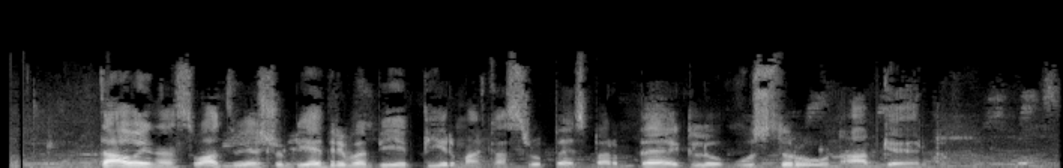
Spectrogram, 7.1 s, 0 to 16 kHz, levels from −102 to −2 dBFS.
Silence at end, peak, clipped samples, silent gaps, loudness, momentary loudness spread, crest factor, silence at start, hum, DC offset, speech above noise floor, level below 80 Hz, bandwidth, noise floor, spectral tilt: 0.15 s; -2 dBFS; under 0.1%; none; -24 LUFS; 20 LU; 22 dB; 0.1 s; none; under 0.1%; 20 dB; -76 dBFS; 10 kHz; -43 dBFS; -5.5 dB/octave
